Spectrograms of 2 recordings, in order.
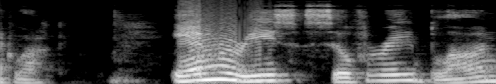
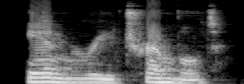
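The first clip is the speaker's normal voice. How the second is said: ordinary delivery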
